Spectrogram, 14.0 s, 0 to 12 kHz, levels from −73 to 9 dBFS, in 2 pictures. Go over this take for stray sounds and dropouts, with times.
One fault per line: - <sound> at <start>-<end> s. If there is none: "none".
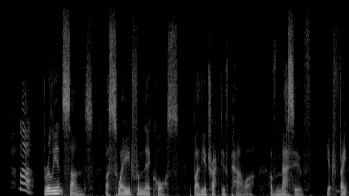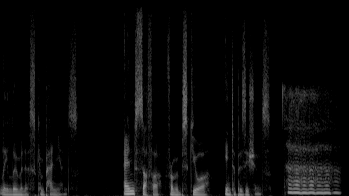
- laugh at 0.2-0.7 s
- laugh at 12.6-13.8 s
